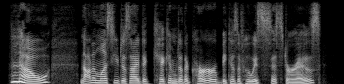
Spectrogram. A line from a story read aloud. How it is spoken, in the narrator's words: scoffed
